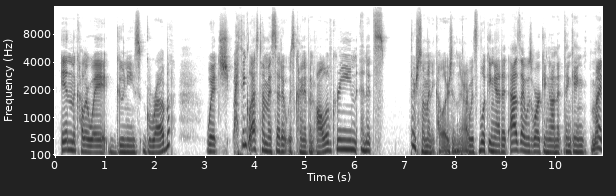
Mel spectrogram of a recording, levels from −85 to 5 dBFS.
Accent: American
